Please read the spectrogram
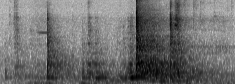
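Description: Centre punch snapping against a sheet-steel floor panel: a run of short, sharp metallic clicks, the loudest a little past halfway, as the centres of spot welds are marked so the drill bit will not wander.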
